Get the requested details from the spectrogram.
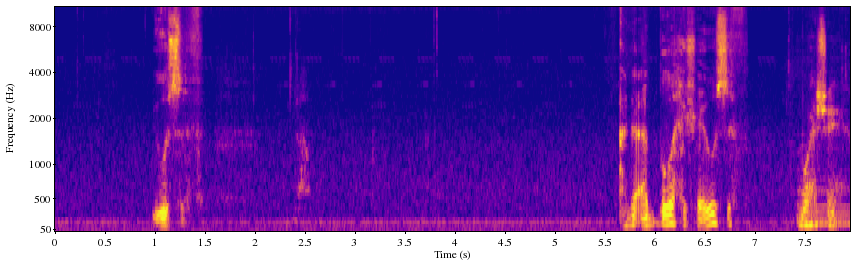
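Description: An elderly man speaks in a low, earnest voice close by.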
